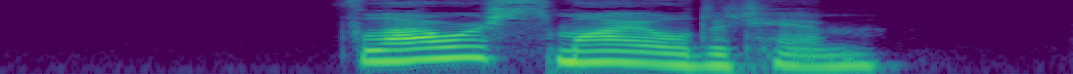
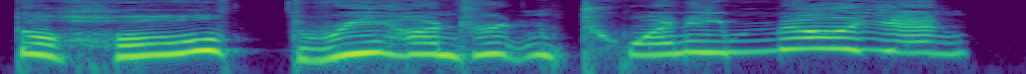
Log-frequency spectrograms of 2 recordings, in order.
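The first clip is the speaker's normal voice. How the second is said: much higher, louder joyful scream; 11 semitones higher, 4 dB louder than usual. Acted. Glenda telling the group on the beach, screaming with joy. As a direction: shout the news to everyone. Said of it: "she screamed".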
